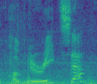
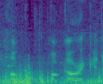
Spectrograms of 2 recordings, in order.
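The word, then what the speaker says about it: Podgorica: We've made it to Pogarita, which is how the train conductors told us it's actually pronounced. We've been saying Pog Pora the whole time, but we're now going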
